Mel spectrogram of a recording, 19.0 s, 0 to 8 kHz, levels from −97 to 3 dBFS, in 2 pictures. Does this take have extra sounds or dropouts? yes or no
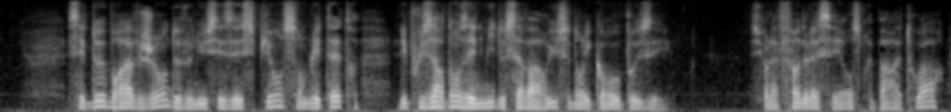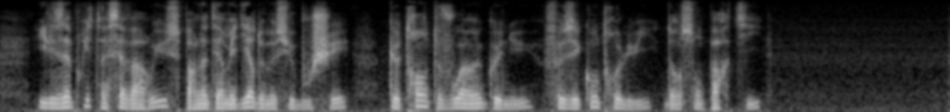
no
